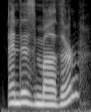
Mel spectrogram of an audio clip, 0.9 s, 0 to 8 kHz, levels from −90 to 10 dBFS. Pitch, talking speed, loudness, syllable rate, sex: 245 Hz, 195 wpm, -12 LUFS, 6.9 syllables/s, female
